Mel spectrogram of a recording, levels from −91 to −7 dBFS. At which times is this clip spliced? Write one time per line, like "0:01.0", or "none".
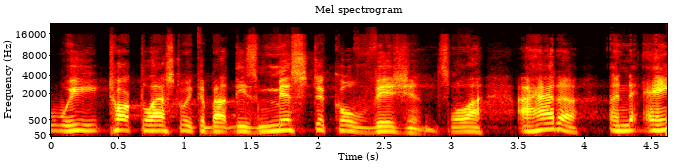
0:03.0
